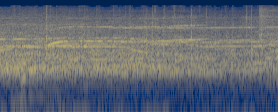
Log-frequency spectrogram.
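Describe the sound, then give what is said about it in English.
A large crowd at a DJ set at Matter in London roars and cheers continuously, a dense, loud wash of voices with a few shrill whistles rising above the din for the whole stretch. “somebody make some real fucking noise right about now.”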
